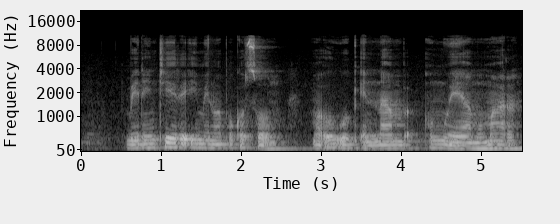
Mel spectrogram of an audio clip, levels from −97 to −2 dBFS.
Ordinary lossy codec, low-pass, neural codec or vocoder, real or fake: MP3, 96 kbps; 10.8 kHz; none; real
